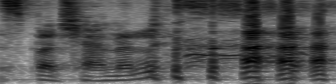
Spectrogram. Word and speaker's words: Spaceman: his name was like his name was spelled out doctor Spaceman but he pronounced it speman so I was thinking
